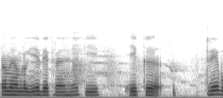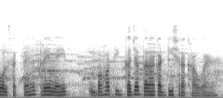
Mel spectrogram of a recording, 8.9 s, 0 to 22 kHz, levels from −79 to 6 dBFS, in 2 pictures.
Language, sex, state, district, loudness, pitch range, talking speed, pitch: Maithili, male, Bihar, Begusarai, -19 LUFS, 130-140 Hz, 175 wpm, 135 Hz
